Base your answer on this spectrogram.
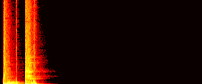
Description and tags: Reinforcing Membrane Clicks More Reinforcing II
UI sound effect. On an ongoing basis more will be added here
And I'll batch upload here every so often.
Clicks, II, Membrane, More, Reinforcing, SFX, Third-Octave, UI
